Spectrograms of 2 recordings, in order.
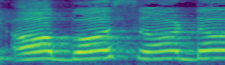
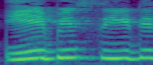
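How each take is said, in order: First: "अ ब स ड" as letter sounds, aw, buh, suh, duh; phonic sounds. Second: "ए बी सी डी" as alphabet names with long ee endings; letter names. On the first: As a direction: sound out "अ ब स ड" with open vowels. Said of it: "ऐसे आपको पढ़ना है". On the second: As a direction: recite "ए बी सी डी" as ay, bee, see, dee. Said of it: "ए बी सी डी नहीं". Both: Shown as a demonstration.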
